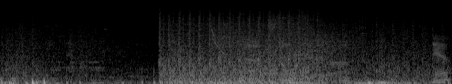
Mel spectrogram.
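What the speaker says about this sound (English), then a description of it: "There I go, shooting my clone." Gunfire in the video game Halo Reach: scattered sharp shots at first, then a dense continuous burst of rapid automatic fire, loud and close, with no talk.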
